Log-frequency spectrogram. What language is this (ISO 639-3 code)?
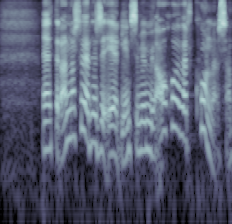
isl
